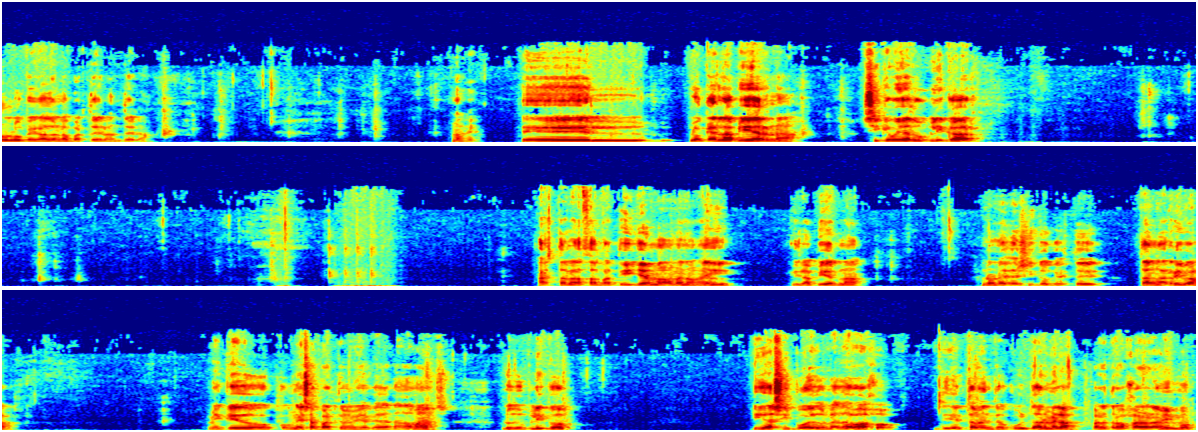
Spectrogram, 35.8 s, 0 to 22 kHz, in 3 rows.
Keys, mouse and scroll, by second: 3.6 Tab, 4.8 right click, 5.8-7.8 ctrl+middle drag, 8.3 Tab, 9.8 middle click, 11.3 3, 11.9 alt+right click, 13.6 alt+right drag, 14.2 alt+shift+right drag, 15.2 ctrl+KP_Add, 18.0 ctrl+KP_Subtract, 19.1-28.5 middle drag, 20.7 z, 24.0 b, 26.6 z, 28.0 shift+d, 28.5 right click, 28.6 p, 29.4 Tab, 29.8 right click, 29.9 right click, 31.4 right click, 33.6 h, 34.2 right click, 34.6-35.8 shift+middle drag, 35.2 Tab.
